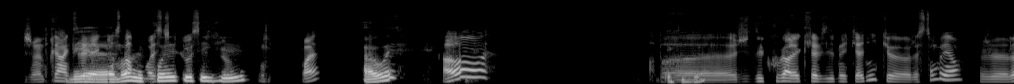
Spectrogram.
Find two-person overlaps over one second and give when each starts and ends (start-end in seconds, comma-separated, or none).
0.7-2.4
